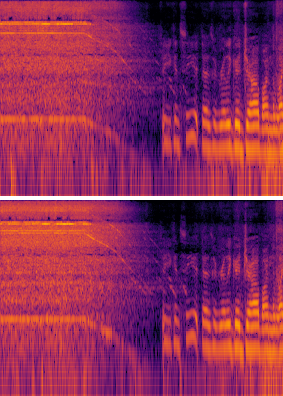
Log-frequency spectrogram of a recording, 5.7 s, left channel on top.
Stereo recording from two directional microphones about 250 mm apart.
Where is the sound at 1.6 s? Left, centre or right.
Centre.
